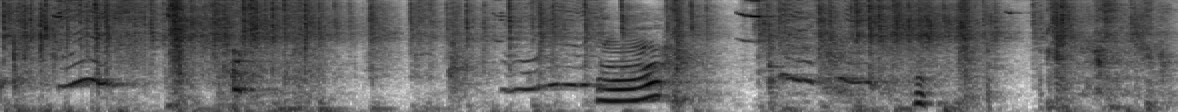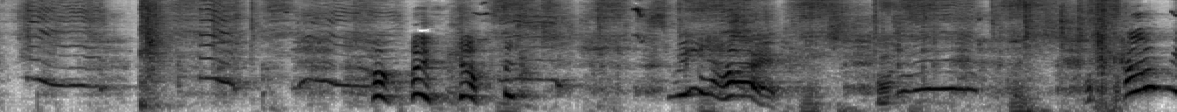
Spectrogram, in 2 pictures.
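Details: Cozy, a Coton de Tulear thrilled by dental treats, whines and whimpers indoors in wavering, rising and falling squeals that repeat in quick bursts, while a woman talks softly and urges her to calm down.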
